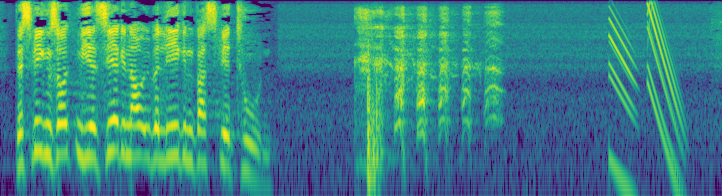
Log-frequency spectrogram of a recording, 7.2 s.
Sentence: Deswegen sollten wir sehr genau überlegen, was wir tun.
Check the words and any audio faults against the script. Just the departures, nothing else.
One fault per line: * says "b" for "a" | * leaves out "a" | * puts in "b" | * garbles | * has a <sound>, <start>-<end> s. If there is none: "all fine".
* has a laugh, 3.5-5.1 s
* has a chirp, 6.1-6.9 s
